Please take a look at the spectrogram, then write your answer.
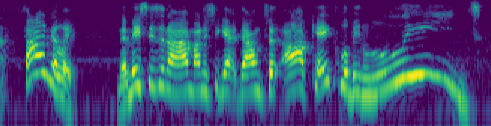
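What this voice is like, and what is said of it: Usual voice. Nothing is said of it.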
